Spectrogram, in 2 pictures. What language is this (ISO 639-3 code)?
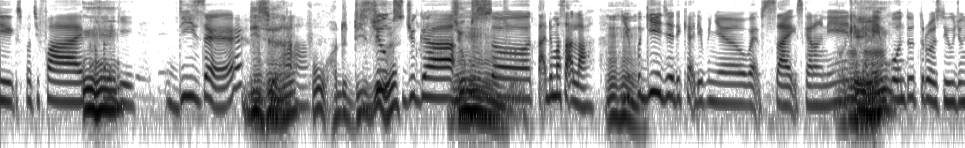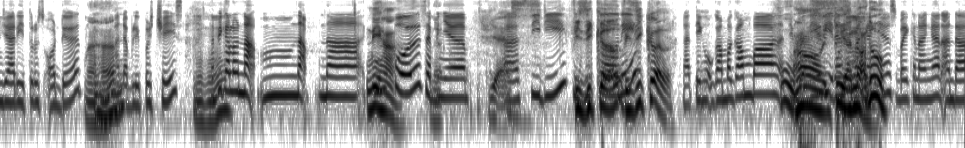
msa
